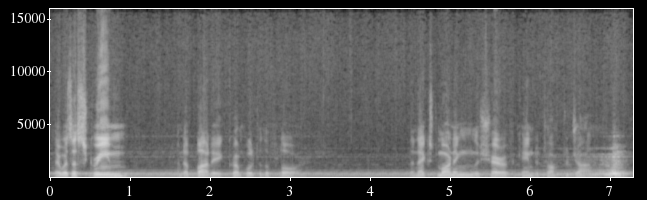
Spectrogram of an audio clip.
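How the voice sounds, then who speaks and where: An actor playing a grave, ominous narrator of a horror tale in melodramatic 1940s radio style. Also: male voice, on the low side, lively intonation, unhurried, pauses often. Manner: solemn, melodramatic storytelling. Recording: old 1940s radio recording with music. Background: loud dramatic music.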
